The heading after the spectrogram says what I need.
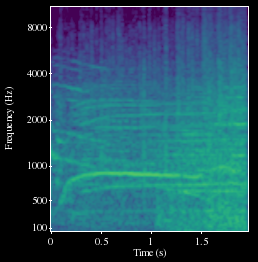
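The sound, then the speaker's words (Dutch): Loud crowd cheering in Taiwan at a celebration marking the end of SARS cases: a sustained high whoop rises out of the noise, then a broad roar of voices swells and holds to the end. “Luid gejuich in Taiwan.”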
